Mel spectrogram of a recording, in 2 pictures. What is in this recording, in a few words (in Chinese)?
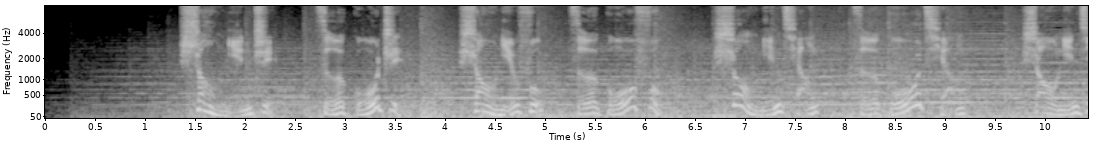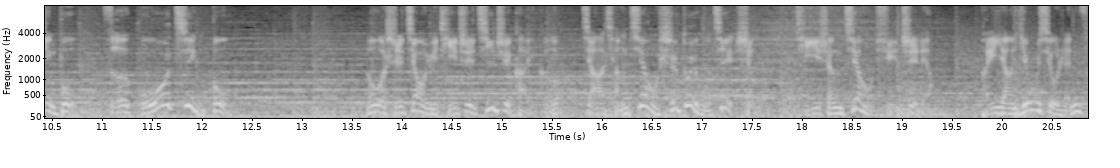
男 专题; 教育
